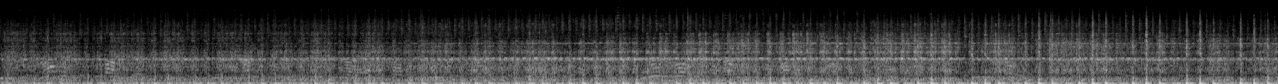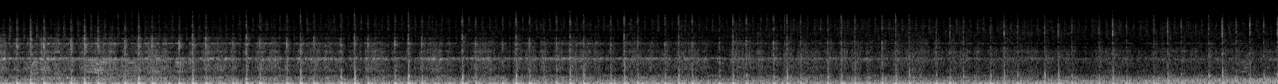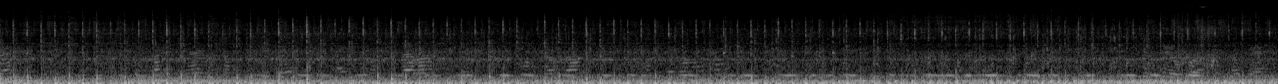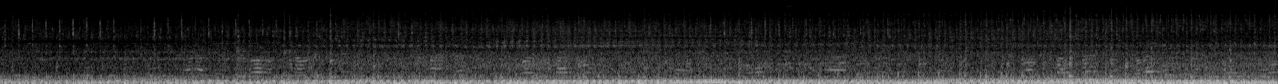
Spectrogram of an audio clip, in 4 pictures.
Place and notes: Oxford Rd, Reading, UK - Vintage and Classic motorbikes at Woodcote Steam Rally
Recorded at the Woodcote Steam Rally, lovely event where steam traction engines, steamrollers and a myriad of similar restored vehicles are on show, and have their turn at parading around the show ground. This recording is of the motorcycles doing their round, with a commentary to fit. Sony M10 with built-in mics.
14 July, ~17:00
